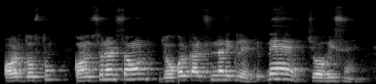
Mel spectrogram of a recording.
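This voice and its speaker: High-voiced male teacher drilling a lesson. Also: fast talker, roomy sound. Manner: repetitive, drilling, asks and answers own questions; addresses viewers as friends. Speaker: English teacher. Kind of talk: Hindi-language online English lesson.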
